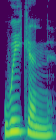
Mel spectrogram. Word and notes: weaken: wíːkən; ウィークン

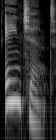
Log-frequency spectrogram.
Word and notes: ancient: éinʃənt; エィンシェント

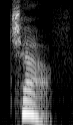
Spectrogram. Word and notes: chaff: tʃǽf; チャァフ

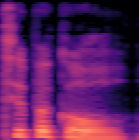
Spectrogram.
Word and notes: typical: típikəl; ティピコゥ

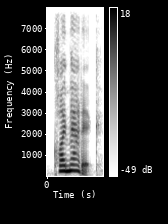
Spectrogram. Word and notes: climatic: klaimǽtik; クライマァテック

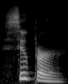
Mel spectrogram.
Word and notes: super: súːpə r; スーパー

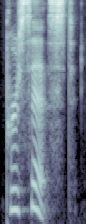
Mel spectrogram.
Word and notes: persist: pə r síst; パァスィスト

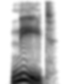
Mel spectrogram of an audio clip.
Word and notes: neat: níːt; ニート

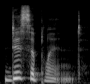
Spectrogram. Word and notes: disciplined: dísəplind; ディッサプリンド

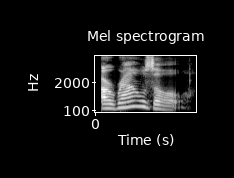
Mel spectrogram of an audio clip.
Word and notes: arousal: əráuz ə lz; アラウゾォ

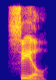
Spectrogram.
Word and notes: seal: síːl; シール

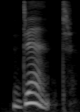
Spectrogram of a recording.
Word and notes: dent: dént; デェントゥ

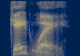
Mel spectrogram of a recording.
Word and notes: gateway: ゲイトウェイ

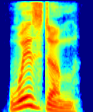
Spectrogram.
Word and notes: wisdom: wízdəm; ウィズダム

